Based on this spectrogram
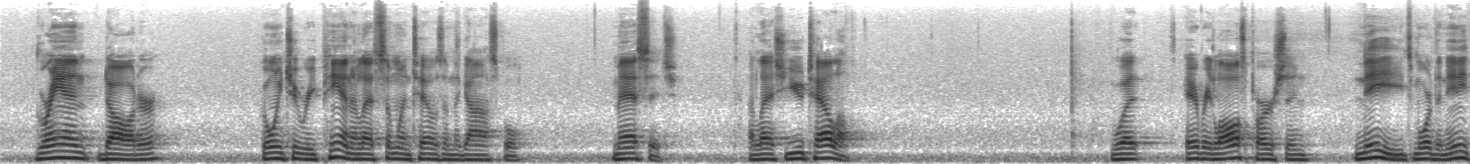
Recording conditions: large echoing room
